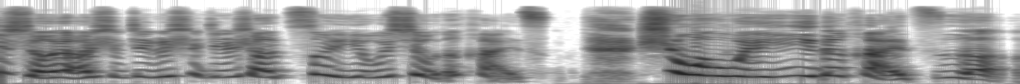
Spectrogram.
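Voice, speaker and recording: A woman's voice: very high-pitched, expressive, normal speed. An actress playing a devoted, anxious working-class mother in a science-fiction radio drama, pleading and sighing emotionally. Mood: tearful, loving.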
